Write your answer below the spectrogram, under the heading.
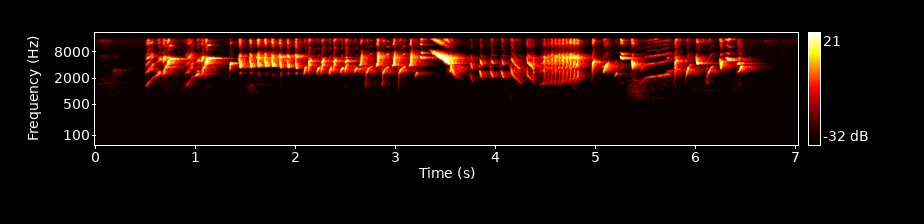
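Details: Newly captured European goldfinch pouring out high, rare song notes: dense, rapid, rolling twitter of sweeping chirps, buzzy rattles and tinkling trills, nearly unbroken for six seconds.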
